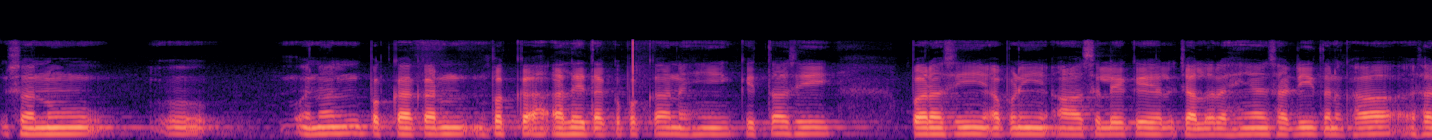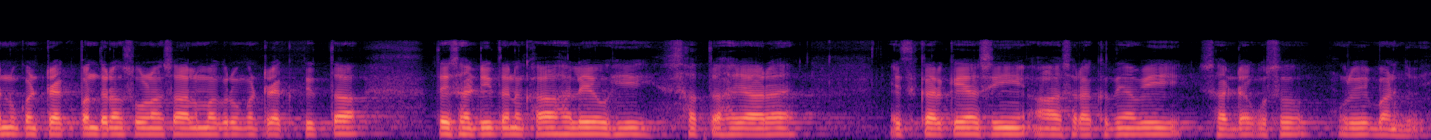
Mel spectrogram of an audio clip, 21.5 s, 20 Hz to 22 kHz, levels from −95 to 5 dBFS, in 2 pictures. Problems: constant background noise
